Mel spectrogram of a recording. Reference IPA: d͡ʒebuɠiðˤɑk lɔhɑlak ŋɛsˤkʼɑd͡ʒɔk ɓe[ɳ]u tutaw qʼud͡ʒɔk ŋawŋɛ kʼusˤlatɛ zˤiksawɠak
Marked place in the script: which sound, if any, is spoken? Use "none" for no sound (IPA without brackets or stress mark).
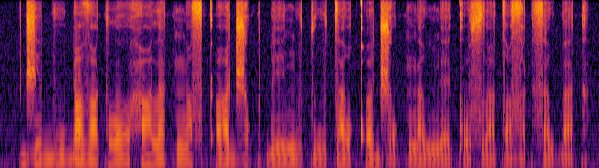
ŋ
